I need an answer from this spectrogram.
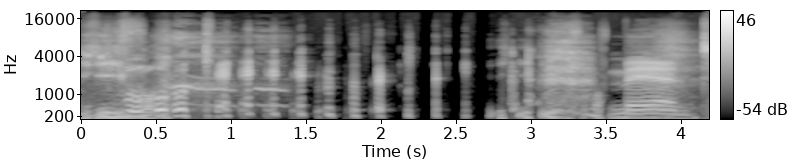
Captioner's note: laughing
